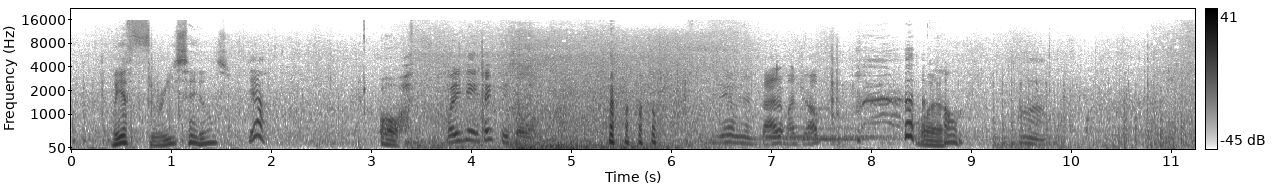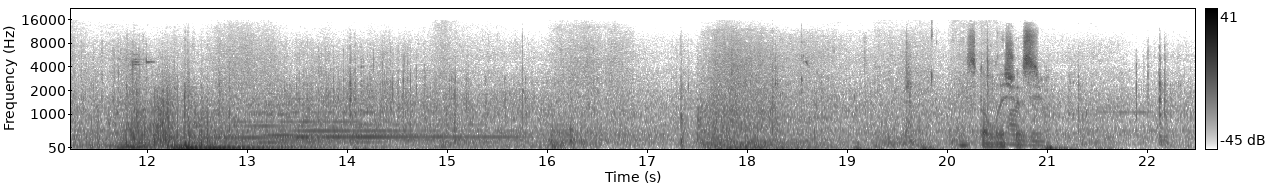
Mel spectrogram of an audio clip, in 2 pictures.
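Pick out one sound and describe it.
Ocean waves surge and crash around a boat.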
